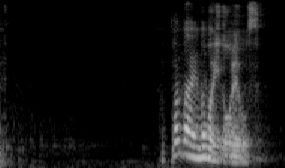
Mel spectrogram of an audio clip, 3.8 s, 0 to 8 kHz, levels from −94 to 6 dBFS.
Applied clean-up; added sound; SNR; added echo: neural mask model DeepFilterNet 3.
